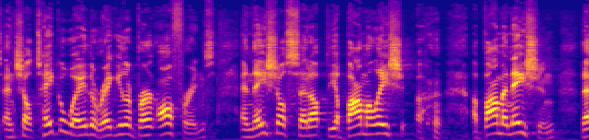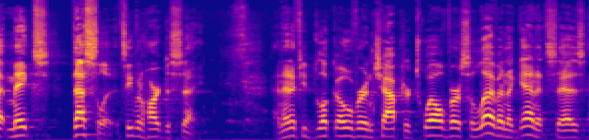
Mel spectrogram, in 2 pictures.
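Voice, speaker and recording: A man's voice: on the high side, fairly bright tone. A male pastor preaching a conversational sermon through a head cold, asking his listeners questions as he reads and explains verses. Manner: conversational, asks the audience questions.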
